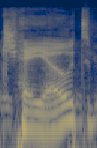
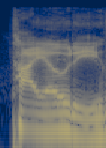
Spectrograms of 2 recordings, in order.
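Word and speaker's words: chayote: I said you spelled Filipino wrong, but I called it chaote, but it's coyote, like a animal for the green vegetable.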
